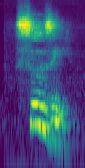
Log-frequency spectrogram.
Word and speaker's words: Susie: For instance, my name is Susie. Susie. כמה הברות יש בשם שלי? 2. נכון. איזה הברה מותאמת? Susie. Sue. נכון.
